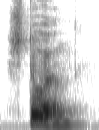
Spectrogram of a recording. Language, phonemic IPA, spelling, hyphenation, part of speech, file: Dutch, /ˈstoː.rə(n)/, storen, sto‧ren, verb, Nl-storen.ogg
- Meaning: 1. to disturb, to bother 2. to interfere with, to cause interference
